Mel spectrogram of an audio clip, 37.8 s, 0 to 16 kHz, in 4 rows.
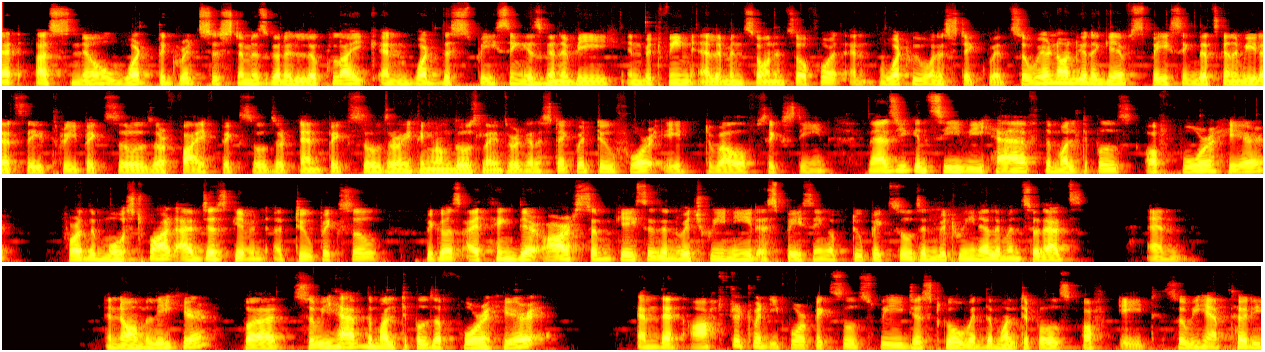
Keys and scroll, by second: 4.3 z, 4.8 space, 6.2 z, 8.0 z.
